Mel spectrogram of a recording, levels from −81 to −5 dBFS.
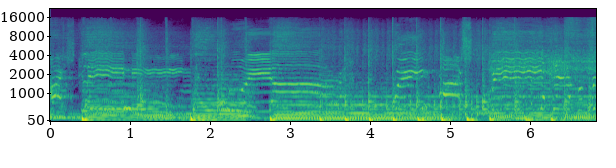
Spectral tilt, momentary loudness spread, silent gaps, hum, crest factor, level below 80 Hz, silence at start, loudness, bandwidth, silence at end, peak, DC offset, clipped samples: -5 dB/octave; 3 LU; none; none; 14 dB; -24 dBFS; 0 s; -19 LUFS; 16.5 kHz; 0 s; -4 dBFS; under 0.1%; under 0.1%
